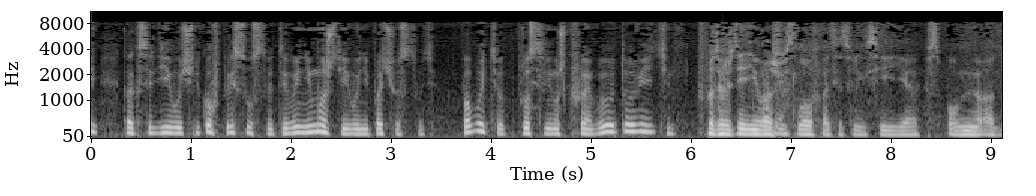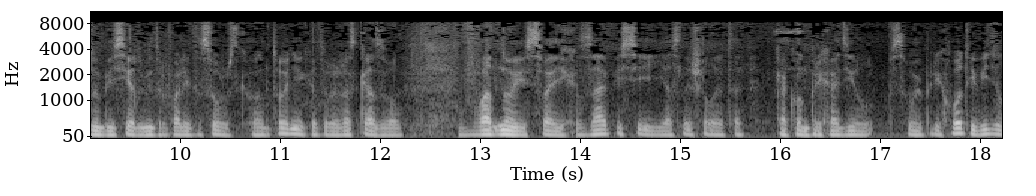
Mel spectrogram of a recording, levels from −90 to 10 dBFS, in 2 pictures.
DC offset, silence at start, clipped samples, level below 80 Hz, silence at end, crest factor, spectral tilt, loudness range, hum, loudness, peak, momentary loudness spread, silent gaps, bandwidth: under 0.1%; 0 s; under 0.1%; -44 dBFS; 0 s; 18 dB; -6.5 dB/octave; 8 LU; none; -18 LUFS; 0 dBFS; 13 LU; none; 8.8 kHz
